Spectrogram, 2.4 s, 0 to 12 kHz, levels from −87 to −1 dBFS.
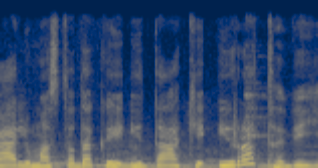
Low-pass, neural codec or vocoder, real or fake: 10.8 kHz; none; real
